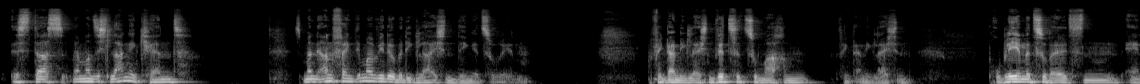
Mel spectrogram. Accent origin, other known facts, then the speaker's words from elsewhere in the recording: Minden, North Rhine-Westphalia, Germany; So wie hier gerade in meiner alten Heimatstadt Minden, wenn ich heute in den Himmel gucke.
